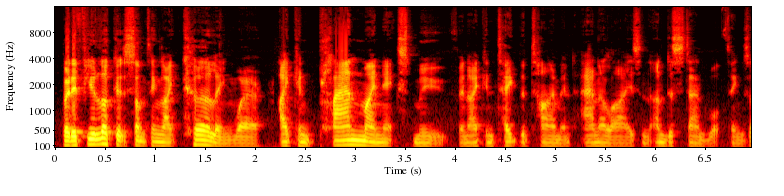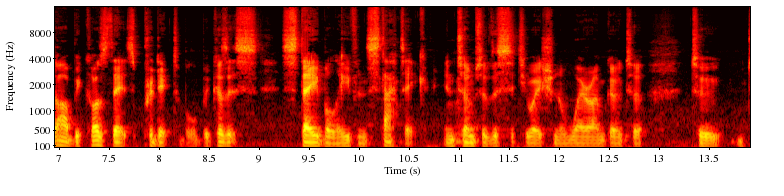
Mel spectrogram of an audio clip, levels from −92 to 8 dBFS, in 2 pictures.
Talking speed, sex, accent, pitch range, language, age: 205 wpm, male, British, 85-105 Hz, English, 30-49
